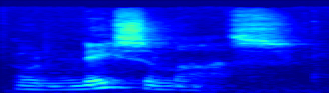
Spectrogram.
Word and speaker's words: Onesimus: Onesimus is the English rendering. Onesimus is actually how it's said in Greek.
